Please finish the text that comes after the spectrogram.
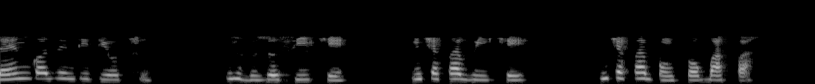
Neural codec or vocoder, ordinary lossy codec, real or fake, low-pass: none; MP3, 32 kbps; real; 3.6 kHz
